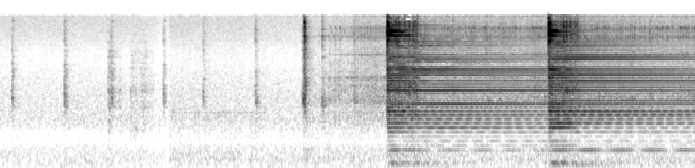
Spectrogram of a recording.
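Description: Pendulum clock escapement ticking about twice a second, then the FMS Adler Gong's coiled spring gong struck twice, about a second and a half apart, each stroke ringing out with many tones and fading slowly.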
